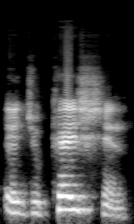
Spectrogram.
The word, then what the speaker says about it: education: the word for example the word education stress is placed on the second I mean second to the last syllable that's that's the level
